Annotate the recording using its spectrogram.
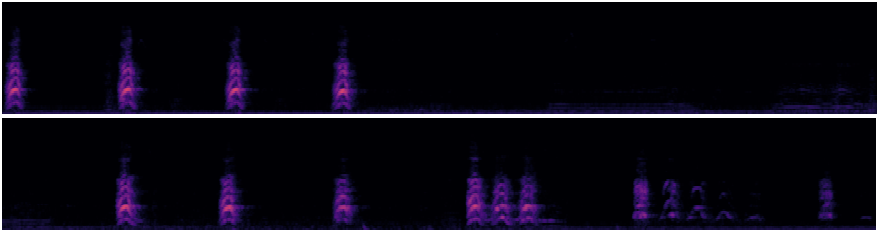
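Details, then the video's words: Outdoor recording of three Alsatian guard dogs: four evenly spaced single barks about once a second, a quiet stretch with faint low whining, then more barks and a short ragged burst of several dogs. "Three Alsatian Guard Dogs Barking, Exterior"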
